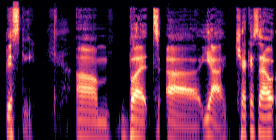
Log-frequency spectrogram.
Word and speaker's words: bsky: That's the way it's spelled, BSKY, Bisky.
